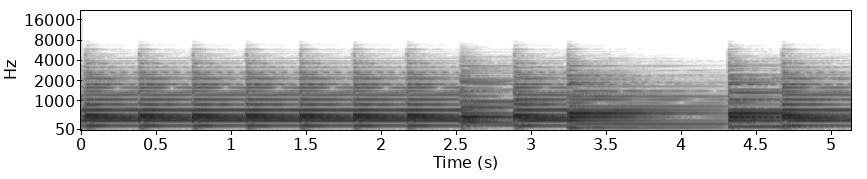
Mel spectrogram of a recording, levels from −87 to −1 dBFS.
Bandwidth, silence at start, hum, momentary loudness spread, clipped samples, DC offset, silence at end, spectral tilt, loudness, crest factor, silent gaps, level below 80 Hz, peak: 6.2 kHz; 0 s; none; 5 LU; under 0.1%; under 0.1%; 0 s; -8 dB/octave; -16 LUFS; 14 dB; none; -54 dBFS; -2 dBFS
